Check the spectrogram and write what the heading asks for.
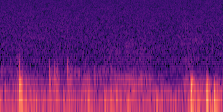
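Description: Handling noise from a table microphone: a few scattered low thumps and bumps as it is moved and adjusted, the loudest near the end.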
